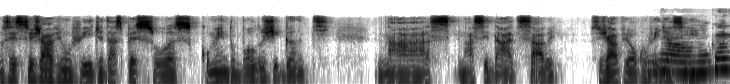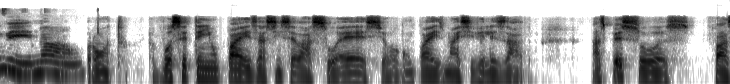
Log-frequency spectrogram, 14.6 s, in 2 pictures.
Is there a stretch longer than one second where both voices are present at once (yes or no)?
no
